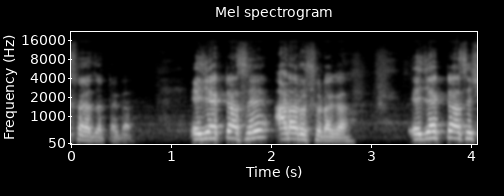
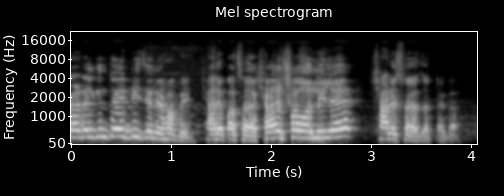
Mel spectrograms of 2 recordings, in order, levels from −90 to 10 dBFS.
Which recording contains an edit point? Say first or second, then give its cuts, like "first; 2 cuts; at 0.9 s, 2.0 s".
second; 1 cut; at 1.3 s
